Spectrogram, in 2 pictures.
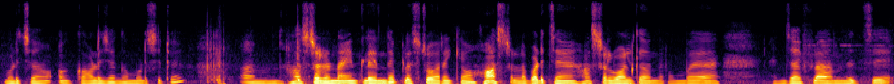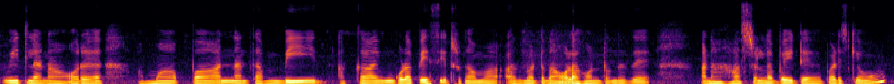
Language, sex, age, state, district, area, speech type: Tamil, female, 45-60, Tamil Nadu, Thanjavur, rural, spontaneous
